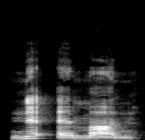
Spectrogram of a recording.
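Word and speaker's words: נאמן: We've got our aleph that makes no sound at all. Sharoni font, I'm glad you're here. We've got ne, man, ne'eman.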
